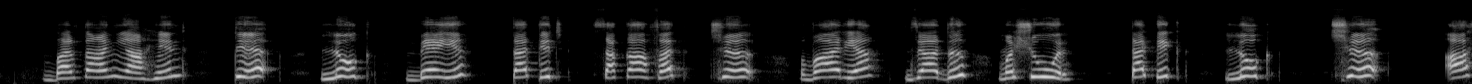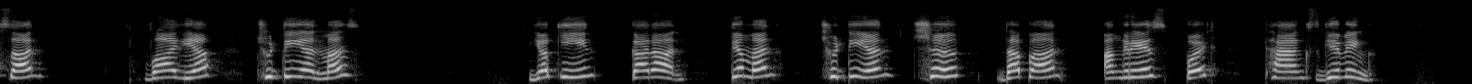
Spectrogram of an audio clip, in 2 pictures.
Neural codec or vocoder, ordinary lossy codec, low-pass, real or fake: codec, 44.1 kHz, 7.8 kbps, DAC; none; 14.4 kHz; fake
